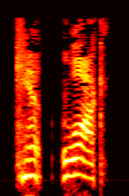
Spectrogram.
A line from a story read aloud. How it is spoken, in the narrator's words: Chang groaned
